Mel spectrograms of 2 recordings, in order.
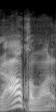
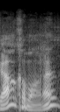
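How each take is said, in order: First: It sounds negative and unenthusiastic. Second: It sounds eager and excited.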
